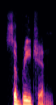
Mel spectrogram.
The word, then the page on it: subregion: American English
